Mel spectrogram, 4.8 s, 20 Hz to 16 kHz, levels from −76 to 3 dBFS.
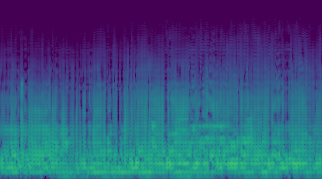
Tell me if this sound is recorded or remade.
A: remade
